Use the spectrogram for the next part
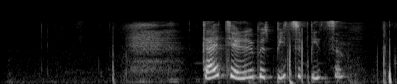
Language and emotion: Russian, positive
